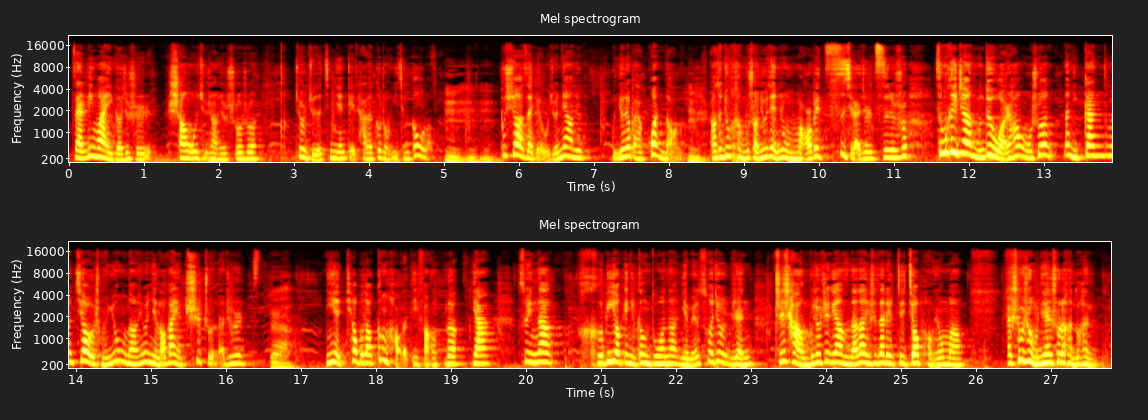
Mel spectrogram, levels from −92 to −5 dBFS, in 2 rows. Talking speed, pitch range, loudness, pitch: 370 characters per minute, 210-275 Hz, -20 LUFS, 235 Hz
